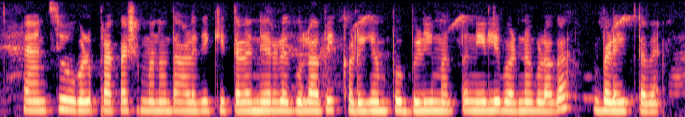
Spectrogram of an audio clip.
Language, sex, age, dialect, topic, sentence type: Kannada, female, 41-45, Central, agriculture, statement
